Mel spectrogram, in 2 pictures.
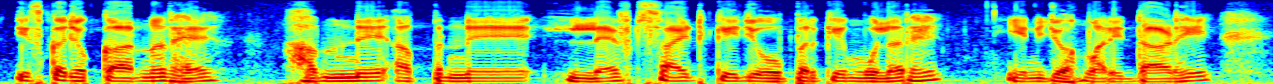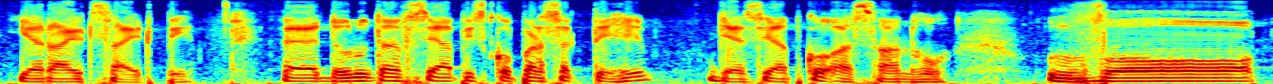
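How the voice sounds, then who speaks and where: A man teaching the Quranic alphabet online, reciting each letter slowly and patiently and explaining it in Urdu mixed with English words. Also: medium pitch, sharp tone.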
